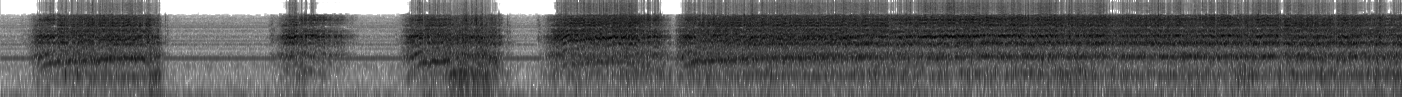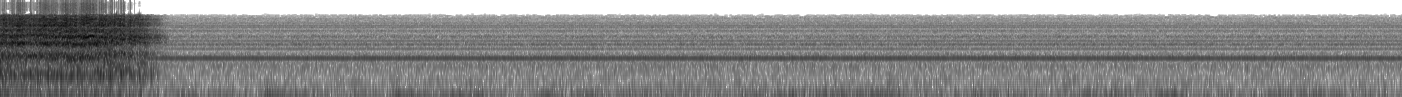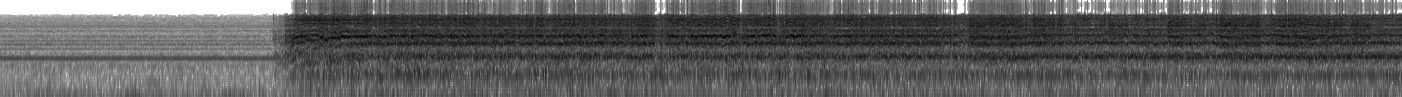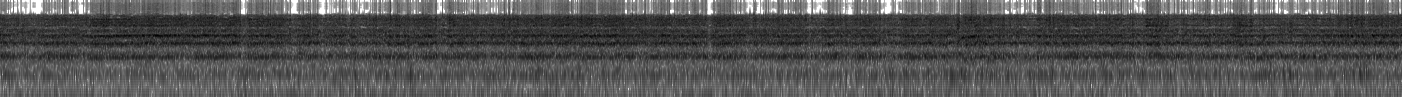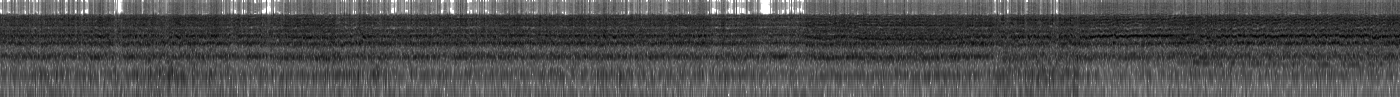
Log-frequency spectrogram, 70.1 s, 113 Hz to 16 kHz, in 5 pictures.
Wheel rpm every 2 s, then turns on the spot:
100, 20, 90, 140, 210, 230, 230, 140, 0, 0, 0, 0, 0, 0, 0, 80, 230, 230, 230, 230, 230, 230, 230, 230, 230, 230, 230, 230, 230, 230, 230, 230, 220, 220, 200.
none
